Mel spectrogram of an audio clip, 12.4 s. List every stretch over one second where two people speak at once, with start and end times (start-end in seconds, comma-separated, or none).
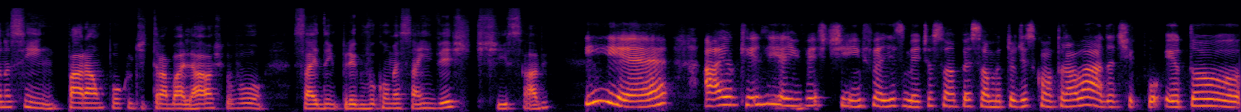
none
